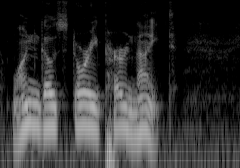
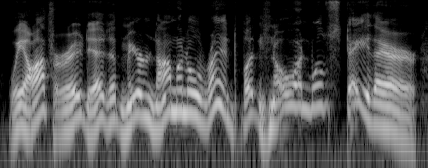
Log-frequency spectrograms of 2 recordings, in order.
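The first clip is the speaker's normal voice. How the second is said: a lightly voiced clerk, higher and louder, complaining; 5 semitones higher, 6 dB louder than usual. Clerk telling the narrator about the haunted house, higher exasperated voice. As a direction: play the weary lawyer's clerk. Lawyer's clerk quoted in story.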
